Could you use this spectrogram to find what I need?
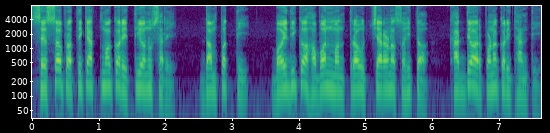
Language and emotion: Odia, neutral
